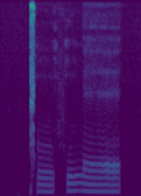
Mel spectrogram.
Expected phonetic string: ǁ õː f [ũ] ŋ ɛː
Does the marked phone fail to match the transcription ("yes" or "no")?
no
